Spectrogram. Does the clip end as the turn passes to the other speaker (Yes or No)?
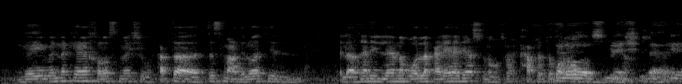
Yes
